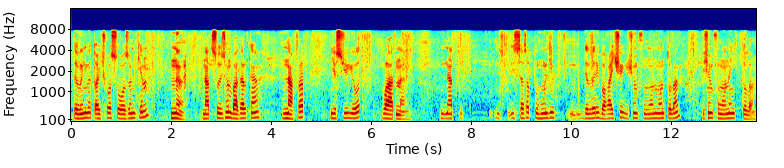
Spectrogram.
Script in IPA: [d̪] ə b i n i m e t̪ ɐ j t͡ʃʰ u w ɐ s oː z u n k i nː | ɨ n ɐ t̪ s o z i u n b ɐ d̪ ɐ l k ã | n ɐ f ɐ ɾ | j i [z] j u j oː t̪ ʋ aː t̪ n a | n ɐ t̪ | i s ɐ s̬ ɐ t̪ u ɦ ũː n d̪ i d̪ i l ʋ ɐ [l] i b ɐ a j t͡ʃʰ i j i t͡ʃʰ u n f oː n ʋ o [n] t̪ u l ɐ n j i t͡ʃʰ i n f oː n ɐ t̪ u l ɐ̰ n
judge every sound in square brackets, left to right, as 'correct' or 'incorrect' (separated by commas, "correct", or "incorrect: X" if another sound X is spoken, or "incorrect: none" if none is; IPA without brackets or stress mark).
incorrect: t̪, incorrect: s, incorrect: ɾ, correct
